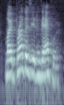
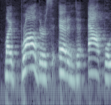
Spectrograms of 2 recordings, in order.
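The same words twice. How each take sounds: First: Content words are rushed too, so it sounds hurried. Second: Content words stay full; only small words shrink.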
